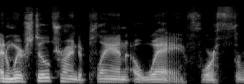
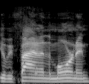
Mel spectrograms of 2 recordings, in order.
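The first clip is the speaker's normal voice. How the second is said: loud, put-on Southern US accent; 3 semitones higher, 5 dB louder than usual. Speaker delivers a line in an unexplained Southern American accent. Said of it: "I had to have a southern accent for that".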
